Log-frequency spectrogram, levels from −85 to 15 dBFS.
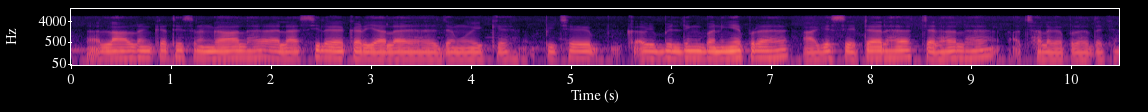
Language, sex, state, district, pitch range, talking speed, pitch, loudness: Hindi, male, Bihar, Jamui, 90-100 Hz, 150 wpm, 95 Hz, -25 LUFS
